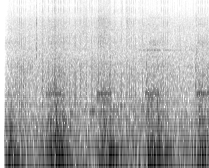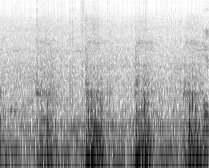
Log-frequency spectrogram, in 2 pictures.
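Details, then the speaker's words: Panasonic washing machine on spin: a thump and rattle about once a second from a faulty mechanical gearbox leaking water, with bad dampers causing heavy spin vibration. "ये इसके mechanical gear की आवाज़ लग रही है। हम इसको गियर को नीचे से चेक करेंगे। जो कि हमें नज़र आ रहा है कि इसके गियर में से पानी की लीकेज भी है और गियर इसका ख़राब है।"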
